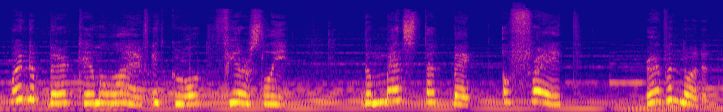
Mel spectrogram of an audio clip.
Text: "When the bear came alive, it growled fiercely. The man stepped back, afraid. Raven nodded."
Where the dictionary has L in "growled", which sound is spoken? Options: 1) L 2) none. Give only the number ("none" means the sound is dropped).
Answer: 2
